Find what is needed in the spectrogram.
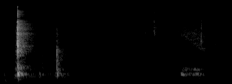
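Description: Plastic parts of a full-face snorkel mask clicking as the snorkel tube is pressed onto the top of the mask: one sharp click just after the start, then a couple of faint clicks.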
